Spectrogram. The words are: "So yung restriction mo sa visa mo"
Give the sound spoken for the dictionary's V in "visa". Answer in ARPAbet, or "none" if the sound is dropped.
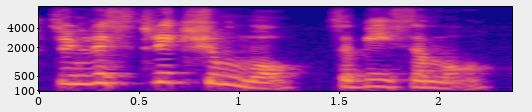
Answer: B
